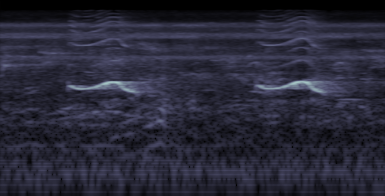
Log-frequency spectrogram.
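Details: Two loud whistled notes of an Asian koel's song, each rising smoothly and tailing off, separated by a pause of over a second, with constant insect hum behind.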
